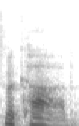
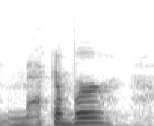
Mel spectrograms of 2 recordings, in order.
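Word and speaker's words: Macabre: dance Macob, which yeah, apparently that's how you pronounced uh what my high school self probably would have pronounced as Maka or Macabber. Marabur, it's yeah, Macob.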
